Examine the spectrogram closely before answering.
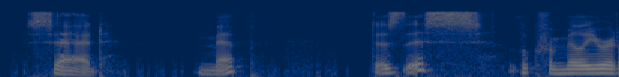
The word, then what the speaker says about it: SADMEP: discuss this over here sad met or well pronounced sad met does this look familiar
